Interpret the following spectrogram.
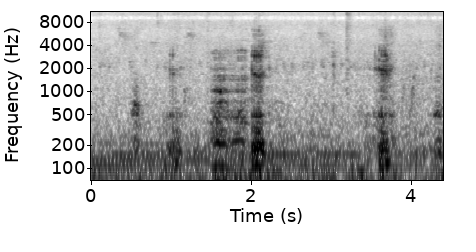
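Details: Farm pigs in their pens during a morning feeding and cleaning routine at a village farm: short, rough grunts come in scattered bursts over a low, steady background rumble.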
